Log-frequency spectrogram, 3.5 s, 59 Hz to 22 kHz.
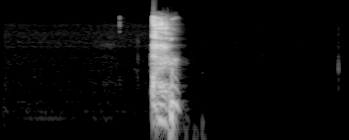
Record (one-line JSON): {"cough_length": "3.5 s", "cough_amplitude": 30567, "cough_signal_mean_std_ratio": 0.21, "survey_phase": "beta (2021-08-13 to 2022-03-07)", "age": "18-44", "gender": "Female", "wearing_mask": "No", "symptom_none": true, "smoker_status": "Never smoked", "respiratory_condition_asthma": false, "respiratory_condition_other": false, "recruitment_source": "REACT", "submission_delay": "1 day", "covid_test_result": "Negative", "covid_test_method": "RT-qPCR"}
